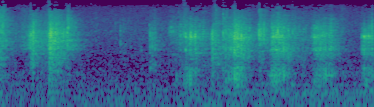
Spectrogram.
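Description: Crunching and chewing of thin, crisp toasted-corn crackers: two sharp bites in the first second, then a run of short crunchy chews from about two seconds in.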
